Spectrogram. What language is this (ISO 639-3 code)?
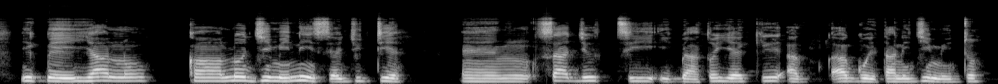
yor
